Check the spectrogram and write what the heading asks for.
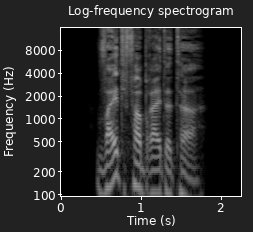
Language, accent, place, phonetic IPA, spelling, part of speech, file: German, Germany, Berlin, [ˈvaɪ̯tfɛɐ̯ˌbʁaɪ̯tətɐ], weitverbreiteter, adjective, De-weitverbreiteter.ogg
- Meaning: 1. comparative degree of weitverbreitet 2. inflection of weitverbreitet: strong/mixed nominative masculine singular 3. inflection of weitverbreitet: strong genitive/dative feminine singular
